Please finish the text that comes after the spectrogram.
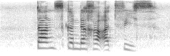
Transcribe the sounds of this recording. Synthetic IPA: tɐnskəndəχəʔɐtfis

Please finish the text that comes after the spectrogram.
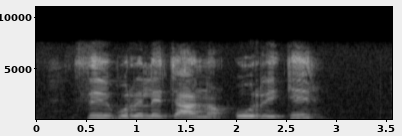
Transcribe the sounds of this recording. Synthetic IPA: sɪbʊrɛlet͡ʃʼanaʊrɪkʼɪ

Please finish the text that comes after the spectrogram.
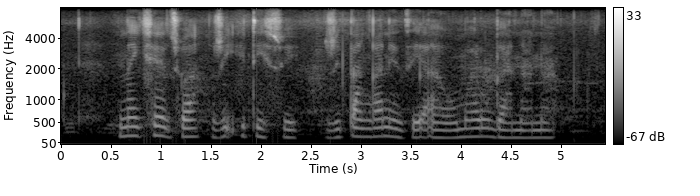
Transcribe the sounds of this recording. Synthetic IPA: nɛt͡ʃʰɛd͡zwazʷiʔitʼisʷi | zʷit̪ʼaŋɡanɛd͡zɛaɦɔmaɺuɡanana

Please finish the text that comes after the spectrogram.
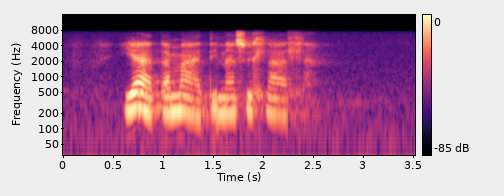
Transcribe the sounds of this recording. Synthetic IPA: jaatʼamaɦatʼinaʂiɬaːɬḁ

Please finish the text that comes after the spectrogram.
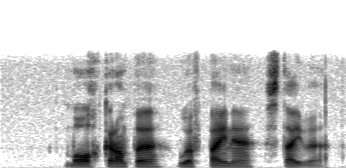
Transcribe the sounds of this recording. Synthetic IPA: bɑːχkrɐmpəɦuəfpɛjnəstɐjvə̰

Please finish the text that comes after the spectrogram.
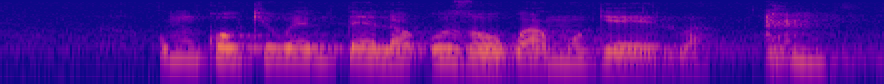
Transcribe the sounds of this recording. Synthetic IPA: um̩kʰokʰiwem̩tʼɛlaʔuzɔk̬wamuk̬ɛːlwa

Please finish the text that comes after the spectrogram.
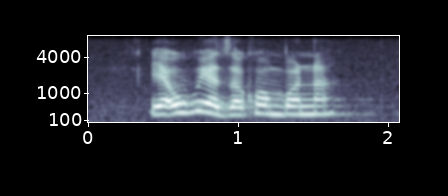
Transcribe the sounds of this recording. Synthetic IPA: jauk̬ujɛd͡zakʰɔmbɔna

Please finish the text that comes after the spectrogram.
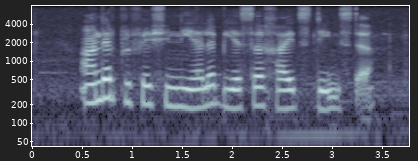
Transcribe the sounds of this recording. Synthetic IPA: ʔɐndərprufɛʃuniələbiəsəχɦəjtsdinstə̰

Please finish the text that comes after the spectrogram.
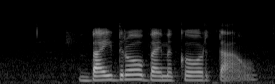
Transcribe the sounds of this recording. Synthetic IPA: bəjdrɑːbəjməkɑːrta̰lˠ

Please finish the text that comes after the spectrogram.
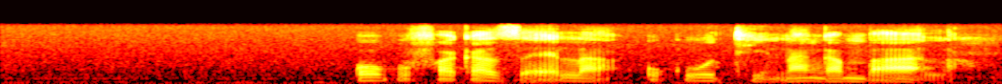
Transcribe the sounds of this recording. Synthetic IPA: oɓufak̬ʼazɛlauk̬ʼutʰinaŋambʱaːla

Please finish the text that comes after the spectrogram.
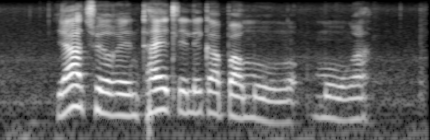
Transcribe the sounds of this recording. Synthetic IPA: jat͡sʰweɣɛn̩tʰaɪt͡ɬʼɛlɪkʼapʼa | mʊːŋa

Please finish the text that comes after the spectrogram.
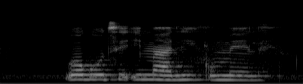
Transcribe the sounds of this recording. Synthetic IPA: wok̬utʰiʔimalik̬umɛːlɛ

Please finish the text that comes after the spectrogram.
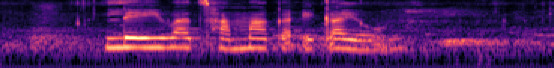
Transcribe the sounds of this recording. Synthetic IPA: lejiβat͡sʰamakʼa̰ʔɛkajɔːna

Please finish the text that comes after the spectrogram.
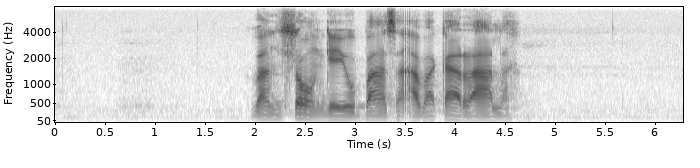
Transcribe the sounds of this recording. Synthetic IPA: βanɬɔŋɡɛjɔbasa̰ʔa̰βakaraːla

